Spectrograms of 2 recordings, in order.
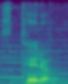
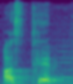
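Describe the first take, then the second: First: The word starts directly with the s sound. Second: An extra vowel sounds before the s. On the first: The speaker calls it right. "शुद्ध शब्द है स्थिर" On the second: The speaker calls it wrong. "स्थिर की जगह हम अस्थिर"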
